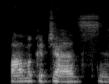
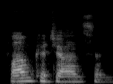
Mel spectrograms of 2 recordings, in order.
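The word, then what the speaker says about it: Famke Janssen: yeah, Pam Johnson, I can't Famke pronounce. Johnson. Famke Johnson. Famke Johnson. Famke. Famke Johnson.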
